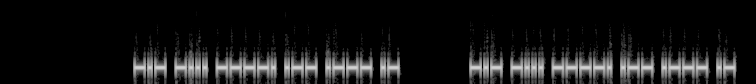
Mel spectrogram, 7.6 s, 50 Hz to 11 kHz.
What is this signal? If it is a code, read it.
Morse code, heard as a keyed tone, about 36 wpm, 700 Hz. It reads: KB9WJA KB9WJA
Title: USA Call Signs - 6 Characters - Repeated 3x - 35wpm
